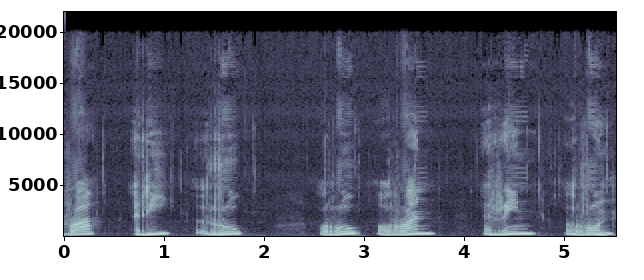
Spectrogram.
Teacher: را موٹا پڑھیں گے لیکن ہونٹ گول نہیں کرنے · را ادا کرتے وقت زبان کو وائبریشن دیں گے تو را ادا ہوگا، لیکن نون اور لام کے کیس میں اس طرح نہیں ہے، صرف را، ٹھیک ہے۔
